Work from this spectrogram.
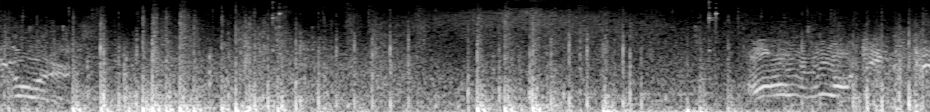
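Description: Dense gunfire in the Broken Arrow combat game, rapid machine-gun bursts and scattered shots crackling close by without a break, with a voice talking over the shooting.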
